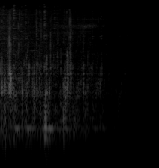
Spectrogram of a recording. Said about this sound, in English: I can hear the water in the saucepan. It sounds noisy.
